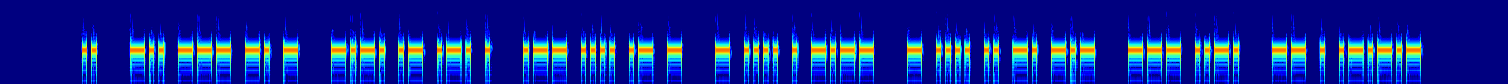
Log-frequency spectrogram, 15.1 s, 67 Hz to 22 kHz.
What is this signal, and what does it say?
Morse code, heard as a keyed tone, about 25 wpm, 700 Hz. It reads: I DONT CARE WHAT THEY THINK OF ME.
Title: Sentences from Top 1000 Words - Review Part 1 - 25wpm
